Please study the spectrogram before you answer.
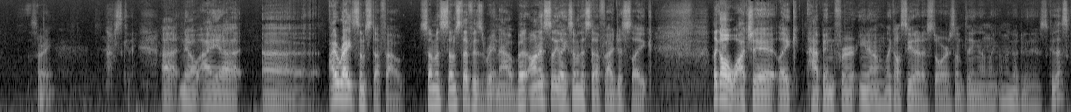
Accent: Hanford, California, United States; also born or lived in Eureka, California / Nevada; now in Los Angeles, United States; So I'm from Hanford, which is close to there. It's 30 miles away from there. Born and raised. I lived in a few places since then. I moved to Eureka, California for a bit, for like 2 years.

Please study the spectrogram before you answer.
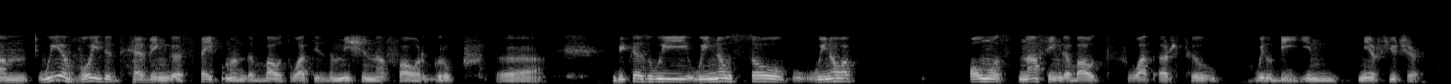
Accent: Romania; I'm from Romania

